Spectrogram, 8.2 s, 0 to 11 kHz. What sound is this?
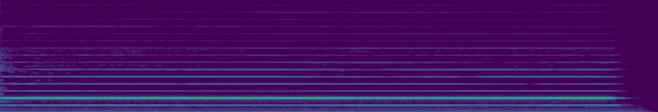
One-shot from Versilian Studios Chamber Orchestra 2: Community Edition sampling project.
Instrument family: Woodwinds
Instrument: Oboe
Articulation: sustain
Note: E#5
Midi note: 77
Midi velocity (center): 95
Microphone: 2x Rode NT1-A spaced pair
Performer: Sam Burke
esharp5, midi-note-77, midi-velocity-95, oboe, sustain, woodwinds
